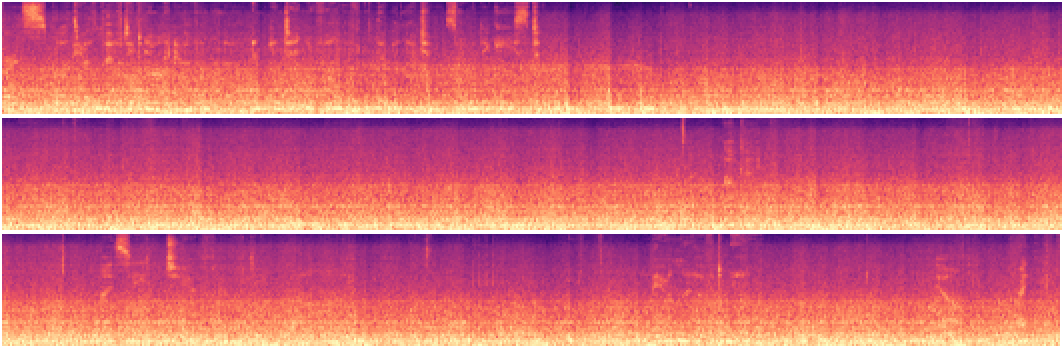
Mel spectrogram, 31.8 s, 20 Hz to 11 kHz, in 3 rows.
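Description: Steady road and tyre noise inside the cabin of a 2011 VW Tiguan SEL 4Motion cruising at highway speed, an even hum with no sudden events.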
